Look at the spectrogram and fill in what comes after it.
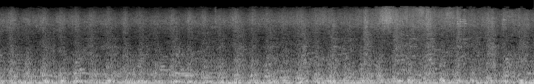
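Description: Passenger train running along the rails, heard from inside a car: a steady low rumble with a light rattling of wheels on track.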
